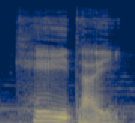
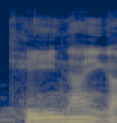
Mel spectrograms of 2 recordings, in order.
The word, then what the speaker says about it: 境内: 케이다이 발음에 주의해 주십시오. 케이나이가 아니라 케이다이입니다. 케이다이.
